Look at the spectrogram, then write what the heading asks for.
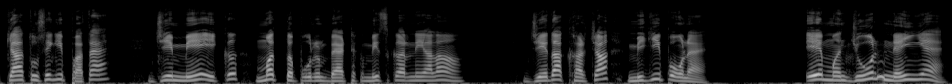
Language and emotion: Dogri, angry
